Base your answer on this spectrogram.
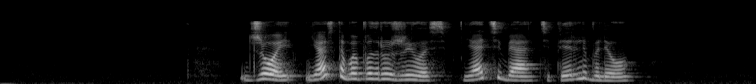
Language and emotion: Russian, positive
